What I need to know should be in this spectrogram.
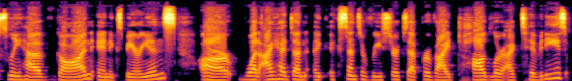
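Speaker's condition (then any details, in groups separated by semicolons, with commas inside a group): No condition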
